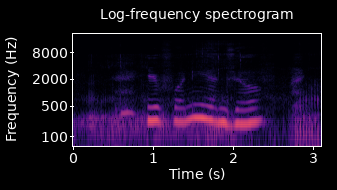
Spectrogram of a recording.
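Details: Bulldog having its belly rubbed, voicing low drawn-out moaning growls that waver and glide in pitch across about two seconds, with a short break partway, then fading to soft rough breathing.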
